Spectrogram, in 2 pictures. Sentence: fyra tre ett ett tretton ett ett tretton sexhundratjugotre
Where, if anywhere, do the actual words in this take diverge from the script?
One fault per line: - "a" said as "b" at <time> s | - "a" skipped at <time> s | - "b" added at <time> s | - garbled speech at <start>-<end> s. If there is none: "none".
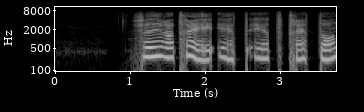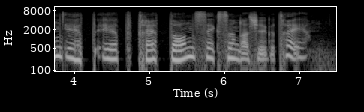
none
